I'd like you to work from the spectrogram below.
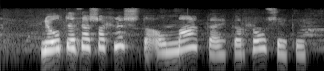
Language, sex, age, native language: Icelandic, male, 13, Icelandic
